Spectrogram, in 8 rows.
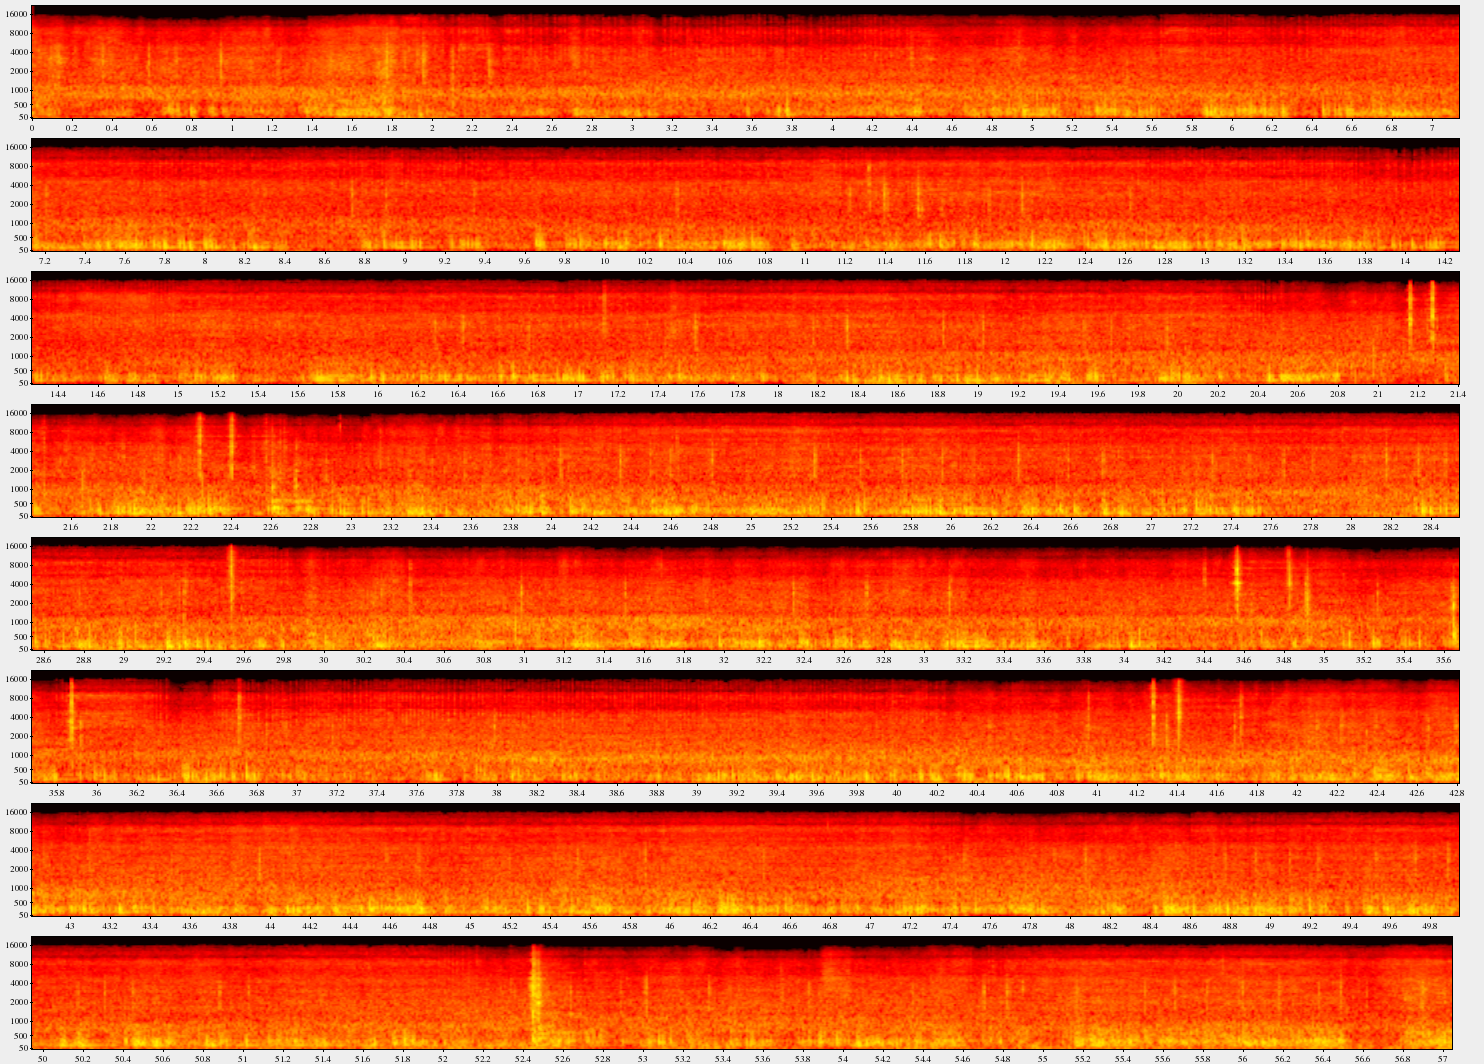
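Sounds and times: tyres rolling on packed snow: 0.0s - 57.0s
wind buffeting microphone: 0.0s - 57.0s
faint clicks: 11.1s - 12.2s, 21.1s - 31.7s, 39.8s - 51.5s.

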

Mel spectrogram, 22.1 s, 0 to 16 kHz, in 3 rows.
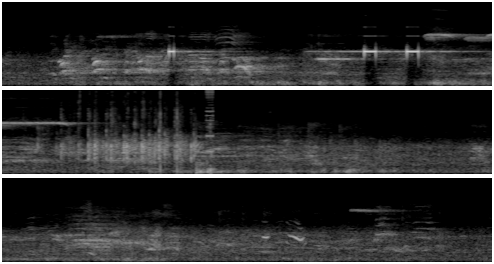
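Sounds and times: players and spectators voices: 0.0s - 22.0s.

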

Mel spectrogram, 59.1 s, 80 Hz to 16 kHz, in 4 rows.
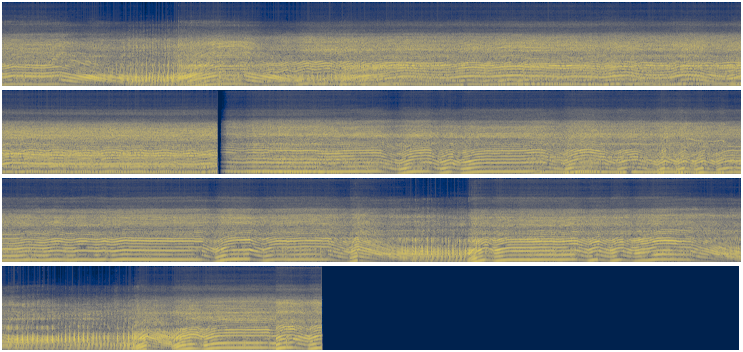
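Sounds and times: chainsaw cutting a log: 0.0s - 50.8s.

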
